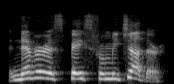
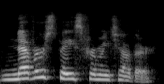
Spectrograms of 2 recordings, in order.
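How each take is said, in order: First: It is said in a put-on broken-English voice. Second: It is said in the speaker's normal voice.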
